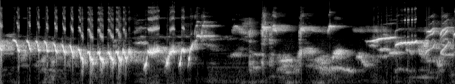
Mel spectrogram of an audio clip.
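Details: Young male white-rumped shama kept as a pet, singing loudly: a fast run of rattling, repeated notes slides into varied whistled phrases and sharp high chips, with a brief pause midway.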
